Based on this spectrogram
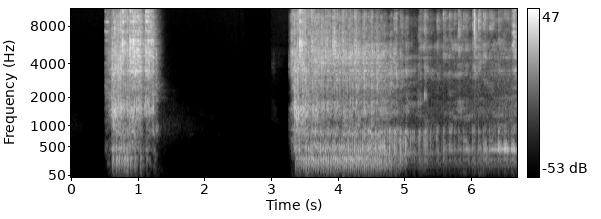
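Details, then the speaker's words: Homelite leaf blower that only ran on choke, now after a carb rebuild, being tuned on the low-speed screw with the high side almost fully off. A short burst, a pause, then a rough two-stroke buzz that sags and wavers; mixture not yet set. "So you can see we went to the low side and we adjusted it until we got the idle about where we wanted it."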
